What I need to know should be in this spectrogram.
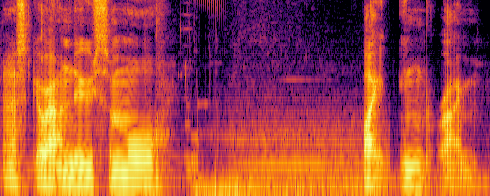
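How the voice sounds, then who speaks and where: A man giving casual, low-key commentary on a video game as he plays, often muttering to himself. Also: slow pace, fairly bright tone. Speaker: gaming YouTuber. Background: game music.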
